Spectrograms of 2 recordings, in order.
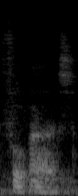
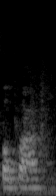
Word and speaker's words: faux pas: Faux pies. Okay. Faux pies? No. DJ, you said it right. Faux pas.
